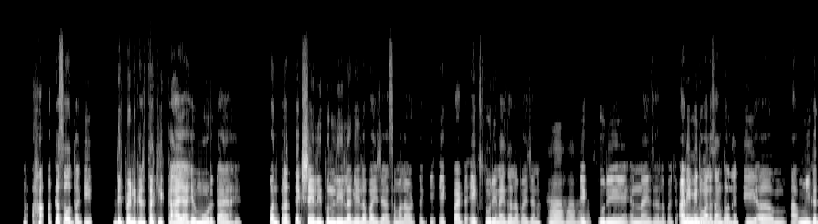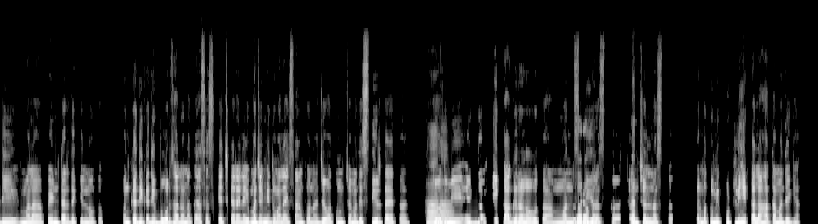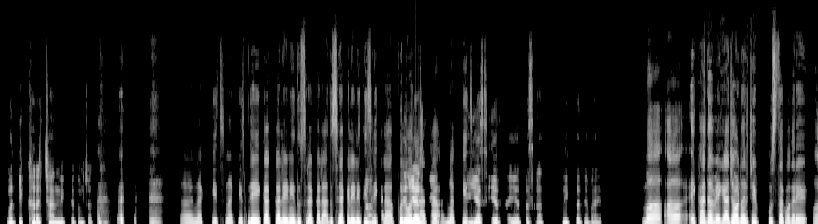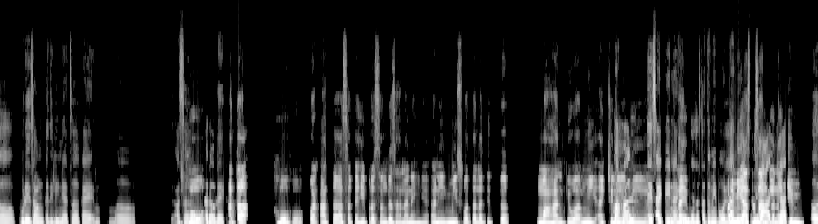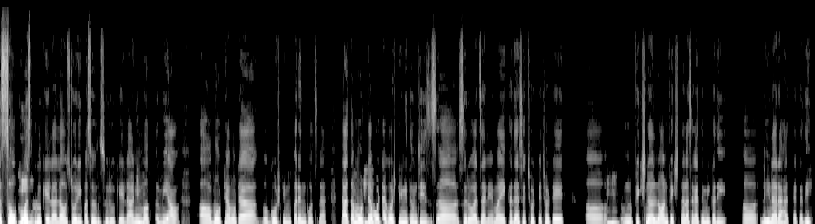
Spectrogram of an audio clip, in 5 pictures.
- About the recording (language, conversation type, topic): Marathi, podcast, तुझा आवडता छंद कसा सुरू झाला, सांगशील का?
- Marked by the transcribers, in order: laughing while speaking: "डिपेंड करतं, की काय"; in English: "डिपेंड"; in English: "पेंटर"; in English: "स्केच"; laugh; joyful: "एका कलेने दुसऱ्या कला, दुसऱ्या कलेने तिसरी कला फुलवत राहता. नक्कीच, नक्कीच"; in English: "जॉनरची"; in English: "एक्चुअली"; in English: "लव्ह स्टोरी"; in English: "फिक्शनल, नॉन फिक्शनल"; laughing while speaking: "कधी?"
